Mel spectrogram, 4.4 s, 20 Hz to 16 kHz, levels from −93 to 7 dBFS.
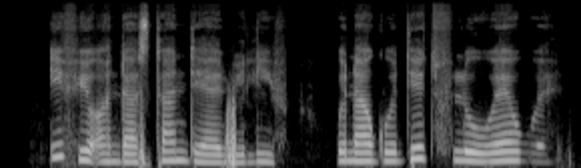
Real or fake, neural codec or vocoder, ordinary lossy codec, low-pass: real; none; none; 14.4 kHz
